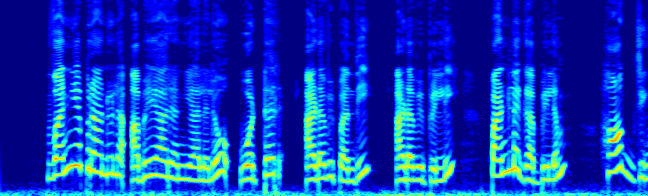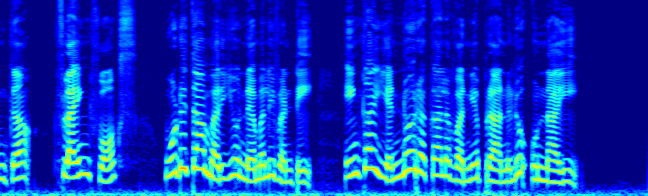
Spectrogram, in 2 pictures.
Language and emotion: Telugu, neutral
